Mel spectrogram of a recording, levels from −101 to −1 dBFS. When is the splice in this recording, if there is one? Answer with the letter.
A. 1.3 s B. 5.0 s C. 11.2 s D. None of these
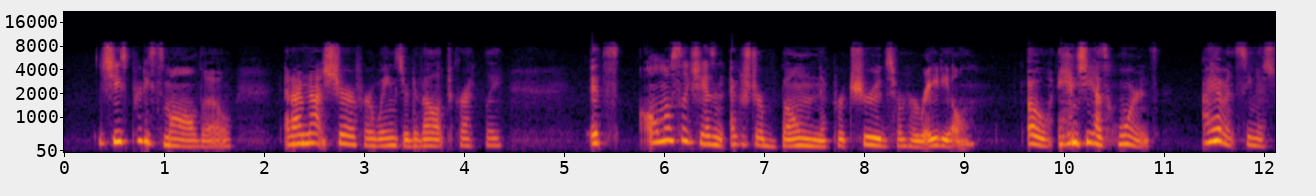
D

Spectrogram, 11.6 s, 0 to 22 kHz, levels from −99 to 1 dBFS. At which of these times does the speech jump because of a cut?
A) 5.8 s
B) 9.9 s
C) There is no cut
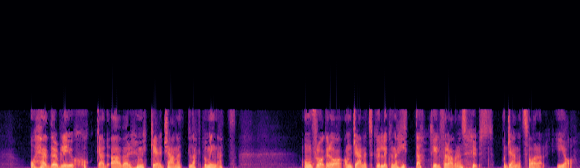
B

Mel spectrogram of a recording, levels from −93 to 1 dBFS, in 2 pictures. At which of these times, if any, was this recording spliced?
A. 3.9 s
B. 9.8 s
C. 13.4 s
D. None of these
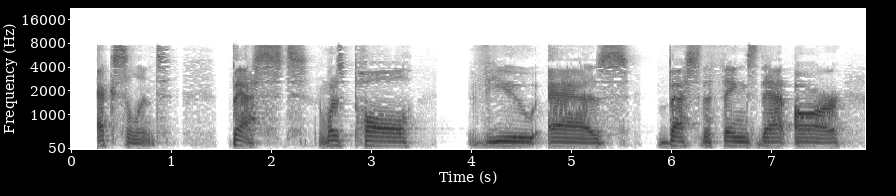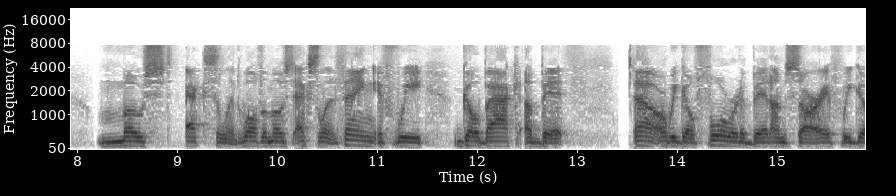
B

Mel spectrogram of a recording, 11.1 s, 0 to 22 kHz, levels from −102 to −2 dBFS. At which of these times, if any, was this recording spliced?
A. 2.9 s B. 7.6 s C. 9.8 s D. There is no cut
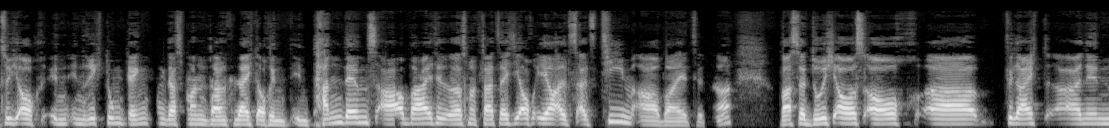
D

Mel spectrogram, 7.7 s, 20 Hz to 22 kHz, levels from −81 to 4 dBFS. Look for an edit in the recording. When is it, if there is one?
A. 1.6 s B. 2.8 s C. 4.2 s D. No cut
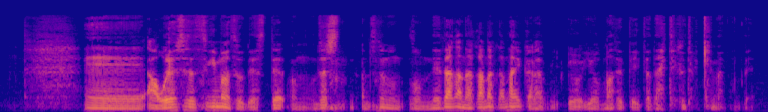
B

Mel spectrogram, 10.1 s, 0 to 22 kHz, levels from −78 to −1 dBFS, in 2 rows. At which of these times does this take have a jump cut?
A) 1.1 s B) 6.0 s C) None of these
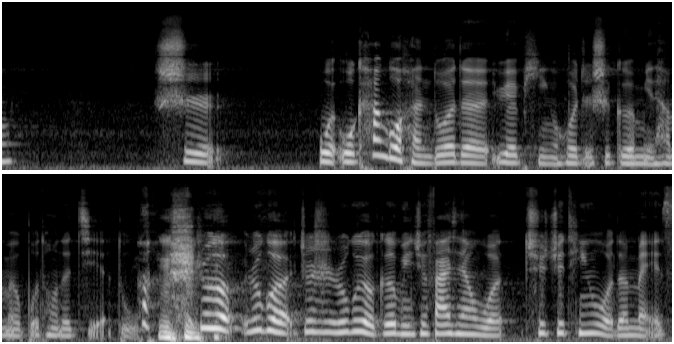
B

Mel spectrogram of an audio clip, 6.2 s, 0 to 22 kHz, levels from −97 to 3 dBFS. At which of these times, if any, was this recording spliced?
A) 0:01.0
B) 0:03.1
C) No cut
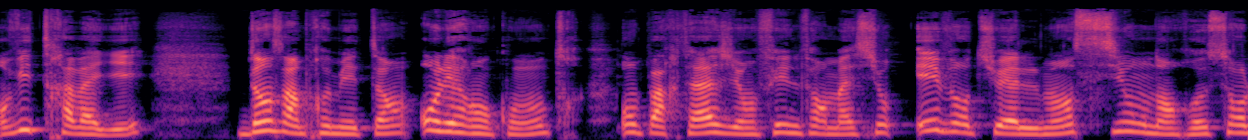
B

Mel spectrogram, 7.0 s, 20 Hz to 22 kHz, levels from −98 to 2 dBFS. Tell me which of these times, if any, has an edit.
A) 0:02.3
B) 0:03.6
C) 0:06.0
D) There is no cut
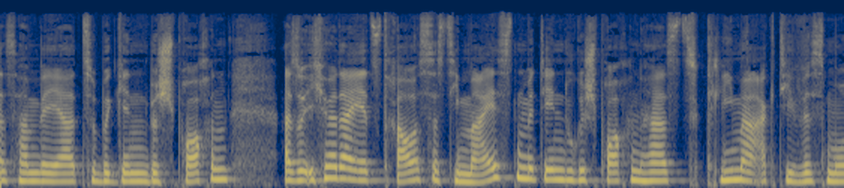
D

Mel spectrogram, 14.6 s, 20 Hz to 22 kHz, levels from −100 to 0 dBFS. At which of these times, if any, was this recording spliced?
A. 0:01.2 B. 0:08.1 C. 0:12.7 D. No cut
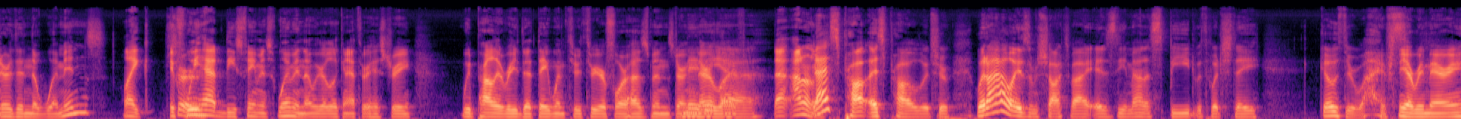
B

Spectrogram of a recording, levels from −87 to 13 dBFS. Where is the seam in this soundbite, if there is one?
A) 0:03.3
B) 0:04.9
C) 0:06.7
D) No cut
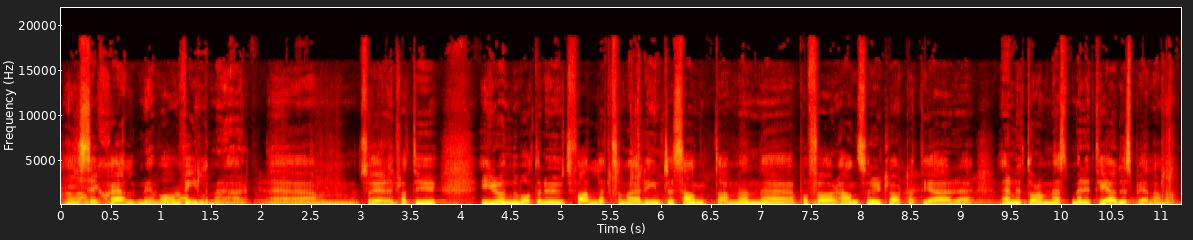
A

